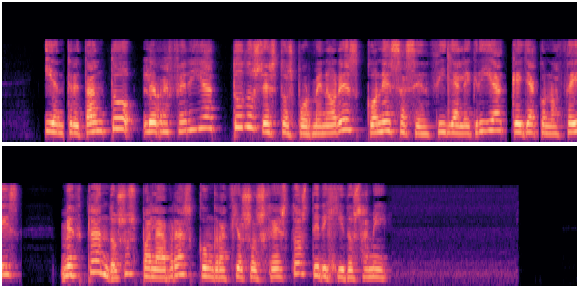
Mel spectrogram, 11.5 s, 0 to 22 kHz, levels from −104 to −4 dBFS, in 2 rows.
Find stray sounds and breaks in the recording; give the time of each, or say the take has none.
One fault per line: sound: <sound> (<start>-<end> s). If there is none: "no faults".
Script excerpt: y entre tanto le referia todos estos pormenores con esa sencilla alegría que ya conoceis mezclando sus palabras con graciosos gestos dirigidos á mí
no faults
